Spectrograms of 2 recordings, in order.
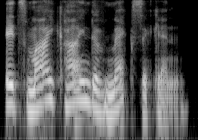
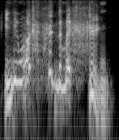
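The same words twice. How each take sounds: First: Slow, higher-pitched ad tagline; audition line read. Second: Very high, garbled mock Mexican accent; mock accent demo. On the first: Retold or imitated. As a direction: deliver the slogan slowly, pitched up. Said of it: "I was supposed to say". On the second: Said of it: "can you say it like this".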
